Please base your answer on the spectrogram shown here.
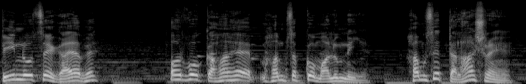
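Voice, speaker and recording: A woman's voice: lowish voice, very animated, moderate pace, a little mellow, soft background music. A woman dubbing a playful young male friend in a film, speaking in flowery, teasing phrases. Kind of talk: dubbed film dialogue.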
